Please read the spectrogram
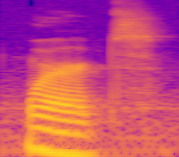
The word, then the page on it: words: American English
